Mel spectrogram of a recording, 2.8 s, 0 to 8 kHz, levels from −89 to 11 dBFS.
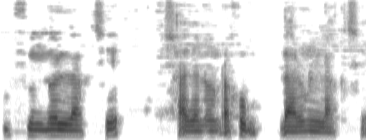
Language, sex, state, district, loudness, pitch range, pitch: Bengali, male, West Bengal, Paschim Medinipur, -22 LUFS, 105-120 Hz, 110 Hz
